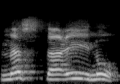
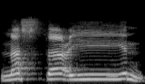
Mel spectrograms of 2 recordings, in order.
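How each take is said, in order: First: The word ends with a short u vowel. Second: The word ends on the consonant n. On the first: The reciter does not pause at the verse end. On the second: The reciter pauses at the verse end.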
